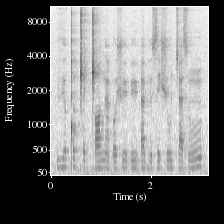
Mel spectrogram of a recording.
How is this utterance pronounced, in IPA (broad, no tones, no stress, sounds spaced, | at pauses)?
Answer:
vʲ o ǃ ɯ ǁ e ǁ ɑ n æ̃ ʔ o ʃ y ʔ y ʔ æ bʲ u s i ʃ u c æ s ũ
